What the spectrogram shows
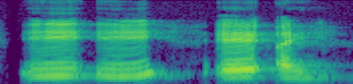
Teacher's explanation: तो इनको बोलते समय जिह्वा का अगला भाग जो है सक्रिय है, इसलिए इन्हें अग्र स्वर बोलते हैं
